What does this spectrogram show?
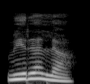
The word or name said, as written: ವಿರಲ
